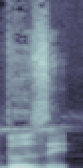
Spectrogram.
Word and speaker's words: Boosie: It's pronounced Boosie. – It's pronounced Boosie. It's not a Z. It's an S, man.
